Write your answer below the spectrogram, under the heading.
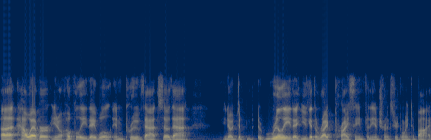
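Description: A man with an unremarkable speaking voice talks at a moderate pace in a fairly low pitch, showing ordinary pitch variation and big swings in loudness. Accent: American. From US South, Atlanta. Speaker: tech startup founder and CEO. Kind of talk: interview.

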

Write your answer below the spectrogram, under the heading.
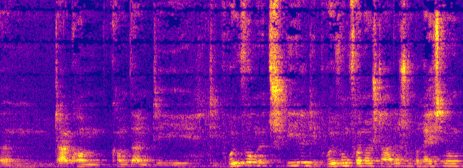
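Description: A man speaks at a moderate pace with ordinary pitch variation, his voice carrying audible room echo over noticeable background noise. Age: 40s. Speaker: structural engineer. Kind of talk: interview. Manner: halting.

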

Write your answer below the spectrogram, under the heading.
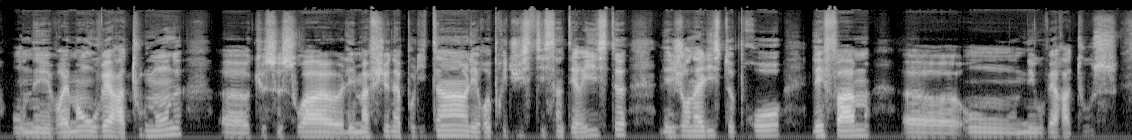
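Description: The man speaks at a very slow pace with monotone, flat intonation. His medium-pitched voice sounds dry and close, with no echo. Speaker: football podcast co-host. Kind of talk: casual chat.

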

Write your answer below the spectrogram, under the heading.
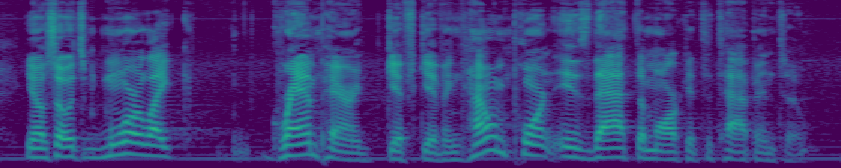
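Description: With lively intonation and a fairly quick pace, a man talks in an ordinary speaking voice at medium pitch. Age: 50s. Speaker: radio sports talk host. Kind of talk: radio interview.

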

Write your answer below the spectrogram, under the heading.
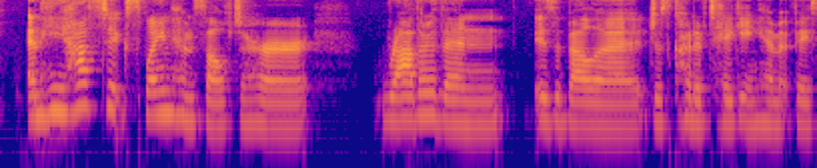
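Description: In an American accent, a plain, everyday voice speaks at a moderate pace with ordinary pitch variation, in a very clean recording with a silent background. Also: woman. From Texas. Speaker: podcast host. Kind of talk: casual interview.

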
